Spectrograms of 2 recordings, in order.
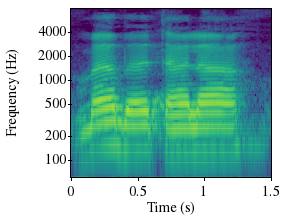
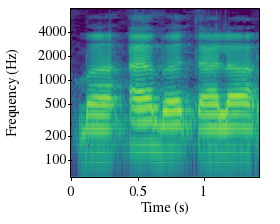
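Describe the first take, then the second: First: The words join smoothly with no break after 'ma'. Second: A glottal catch and extra vowel follow 'ma'. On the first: The speaker calls it right. "Macam tu" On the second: The speaker calls it wrong. "jangan baca ma'abtala, itu tak kena"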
